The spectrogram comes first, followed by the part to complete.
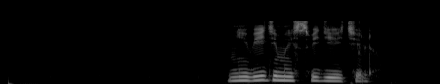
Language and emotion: Russian, neutral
